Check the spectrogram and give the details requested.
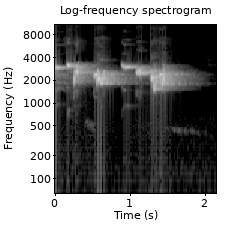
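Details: Yellow-vented bulbul song used to coax lazy birds into singing: a bubbly, slurred phrase of gurgling notes that slide down from a high whistle, given twice in quick succession, then fading out. The background is clean.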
